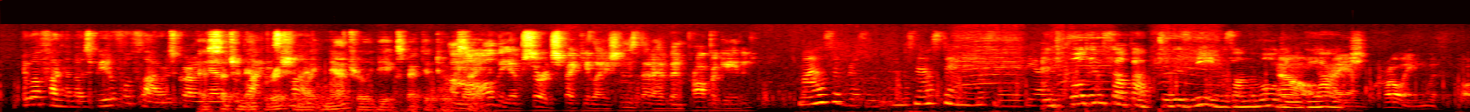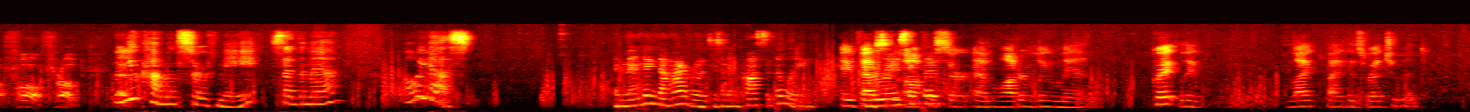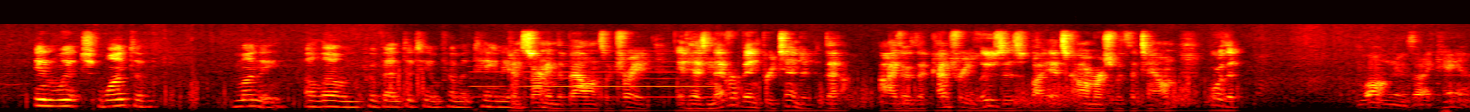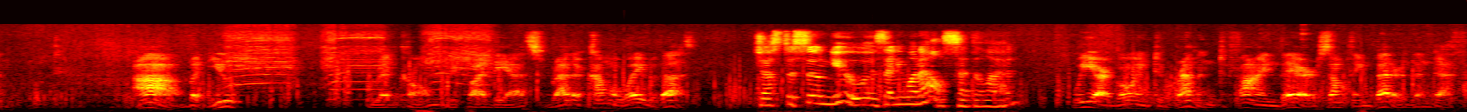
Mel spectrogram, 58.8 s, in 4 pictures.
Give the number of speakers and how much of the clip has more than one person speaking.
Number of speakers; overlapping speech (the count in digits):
9, about 9%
